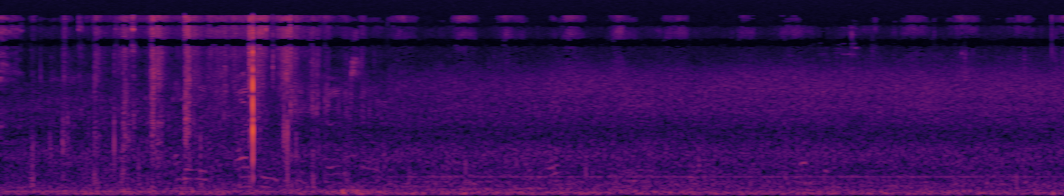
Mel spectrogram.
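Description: Outdoor ambience: a steady low rumble of wind on the phone's microphone, with faint, indistinct voices in the distance. A few sharp footsteps on snow fall in the first few seconds as a runner jogs past close by.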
